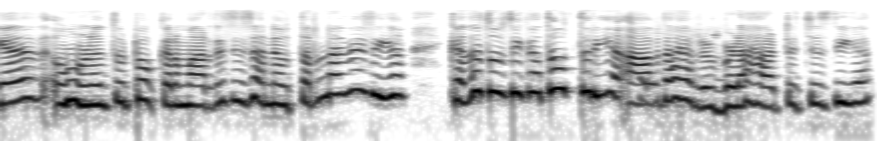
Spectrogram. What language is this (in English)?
Punjabi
